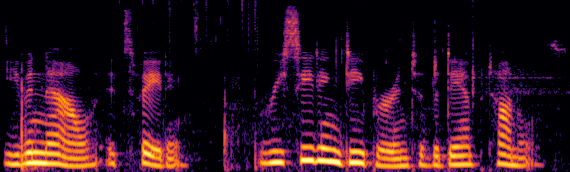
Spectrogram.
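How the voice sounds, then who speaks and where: A woman narrating a scripted fantasy tale in a measured, literary radio theatre style. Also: medium pitch, dark tone, poor audio. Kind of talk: scripted descriptive story narration. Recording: faint background noise.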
